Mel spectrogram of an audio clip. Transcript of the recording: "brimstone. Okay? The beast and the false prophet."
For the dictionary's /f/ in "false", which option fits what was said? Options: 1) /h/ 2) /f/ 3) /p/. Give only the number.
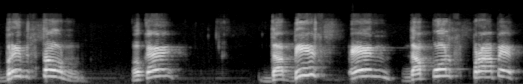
3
